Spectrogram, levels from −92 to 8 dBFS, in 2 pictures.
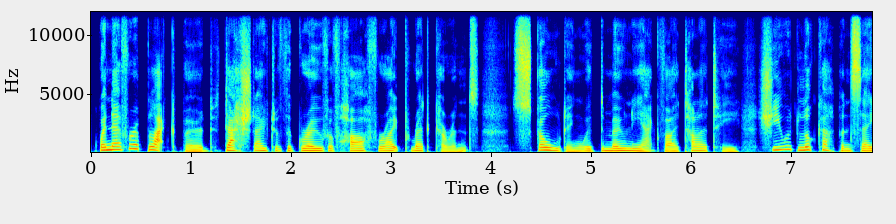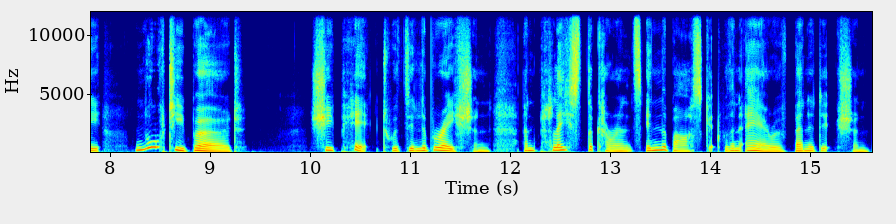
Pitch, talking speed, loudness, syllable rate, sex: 190 Hz, 155 wpm, -20 LUFS, 4.7 syllables/s, female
